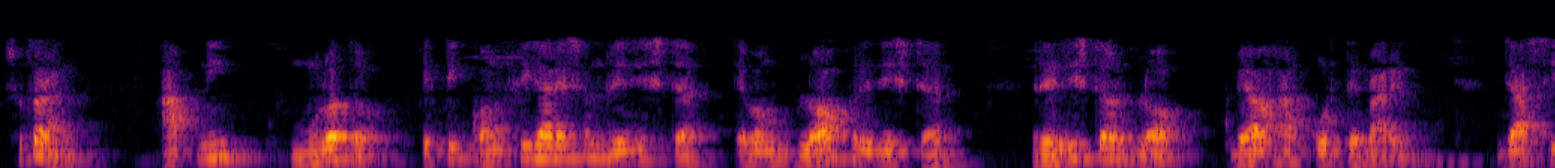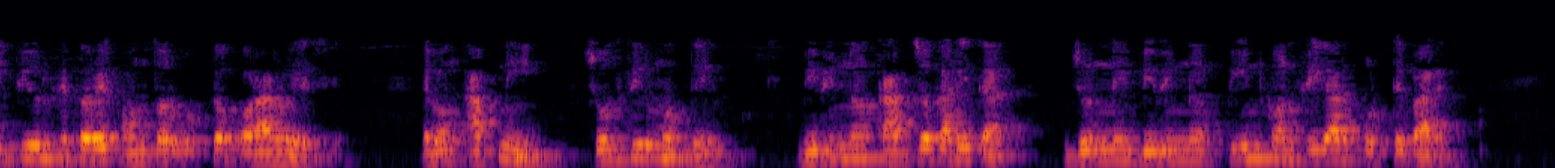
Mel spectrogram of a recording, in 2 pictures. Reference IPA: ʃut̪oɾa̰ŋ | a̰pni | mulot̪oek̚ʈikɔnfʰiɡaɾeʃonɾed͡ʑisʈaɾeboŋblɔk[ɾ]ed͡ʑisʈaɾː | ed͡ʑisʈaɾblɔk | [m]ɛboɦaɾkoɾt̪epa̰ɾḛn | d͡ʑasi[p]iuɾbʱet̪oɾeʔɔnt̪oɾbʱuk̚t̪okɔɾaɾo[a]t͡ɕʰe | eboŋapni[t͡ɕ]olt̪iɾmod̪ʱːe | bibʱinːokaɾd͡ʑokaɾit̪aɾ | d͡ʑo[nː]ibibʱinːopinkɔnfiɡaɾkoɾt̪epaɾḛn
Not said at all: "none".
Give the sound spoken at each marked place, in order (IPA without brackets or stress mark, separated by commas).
ɾ, b, p, e, t͡ɕ, nː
